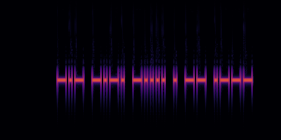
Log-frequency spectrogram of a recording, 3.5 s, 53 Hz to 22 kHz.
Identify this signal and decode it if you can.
Morse code, heard as a keyed tone, about 34 wpm, 700 Hz. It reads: KC6EMJ
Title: Speed Racing - USA 2x3 Call Signs 28wpm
